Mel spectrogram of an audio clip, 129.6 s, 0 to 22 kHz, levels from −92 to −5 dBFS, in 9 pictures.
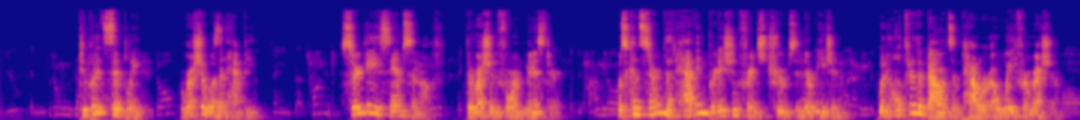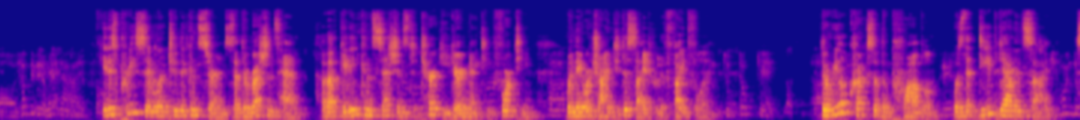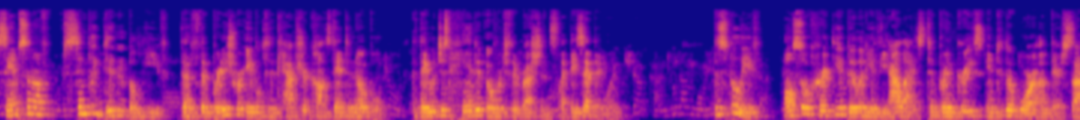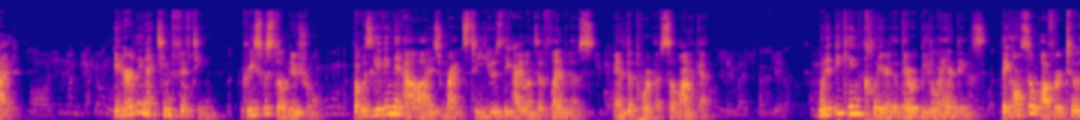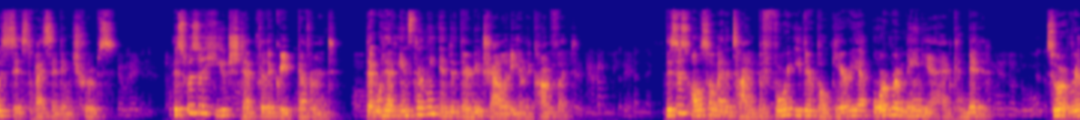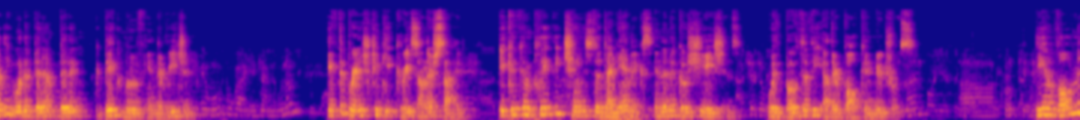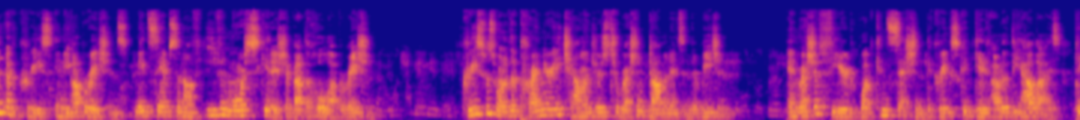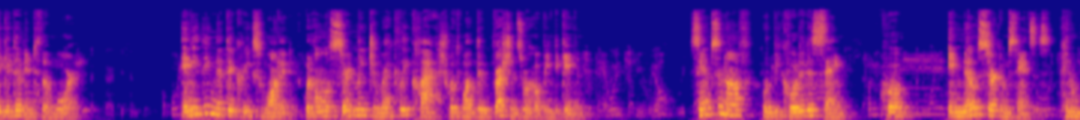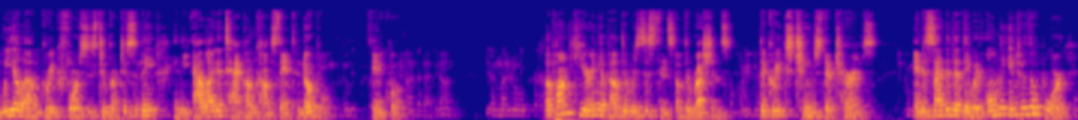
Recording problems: off-mic speech; far
room echo; very slight; dies away in 0.2 s
background chatter; faint; throughout; 2 voices, 30 dB below the speech

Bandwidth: 15 kHz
